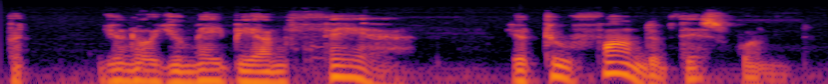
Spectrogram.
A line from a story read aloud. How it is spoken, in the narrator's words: his wife whispered in French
